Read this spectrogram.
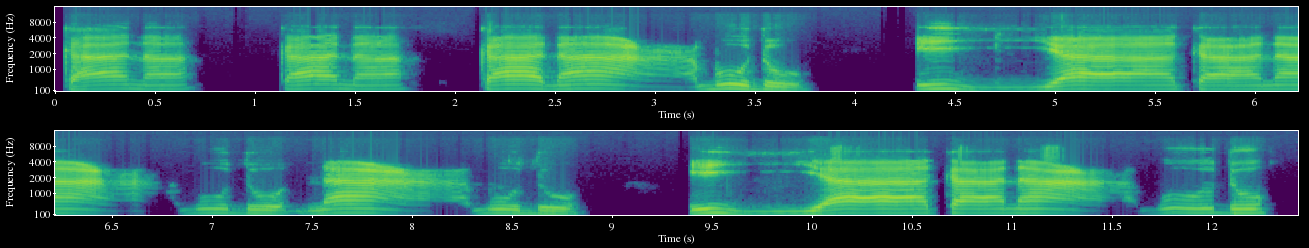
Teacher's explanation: huruf ain itu bukan punya sifat isti'ala, ya, tapi istifal. Jadi tipis saja, huruf tipis.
